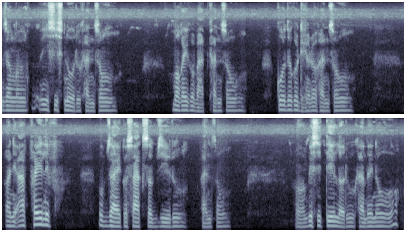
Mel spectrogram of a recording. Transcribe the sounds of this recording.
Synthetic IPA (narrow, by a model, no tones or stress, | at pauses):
d͡zʌŋɡʌlĩsisnuɦʌɾukʰant͡sʰʌw̃ | mʌkʌjkobʱat̪̚kʰant͡sʰʌw̃ | kod̪okoɖʱẽɽokʰant͡sʰʌw̃ | ʌniapʰʌjle | up̚d͡zaekosakʰsʌb̚d͡ziɦʌɾu | kʰant͡sʰʌw̃ | besit̪elɦʌɾukʰãd̪ʌjnʌwɦo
